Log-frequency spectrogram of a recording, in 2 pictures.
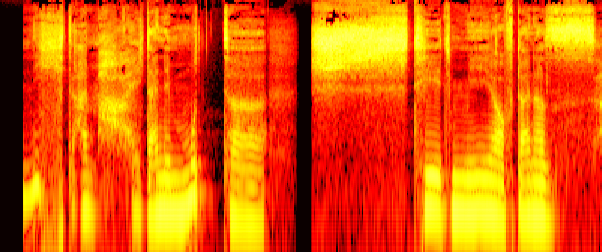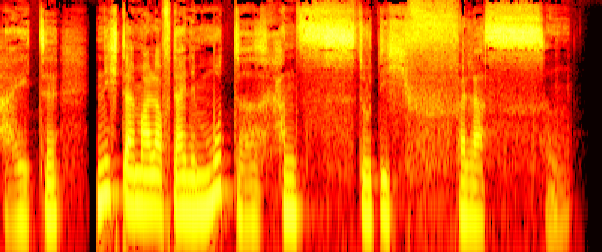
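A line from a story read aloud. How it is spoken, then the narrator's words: Whisper. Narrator (German): flüsterte die Schlange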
